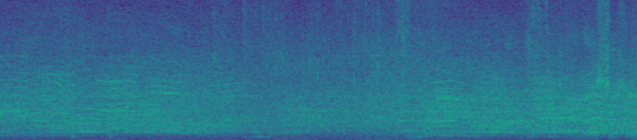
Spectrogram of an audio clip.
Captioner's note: audience cheering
